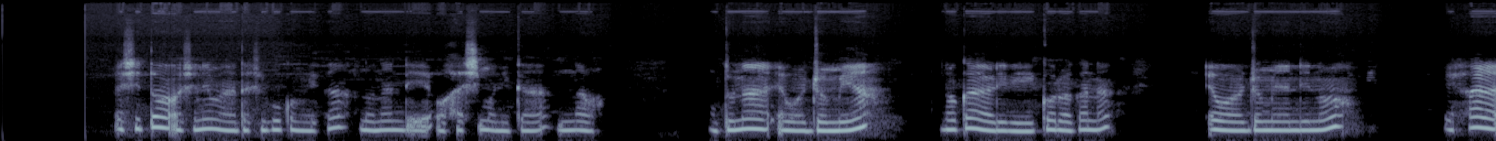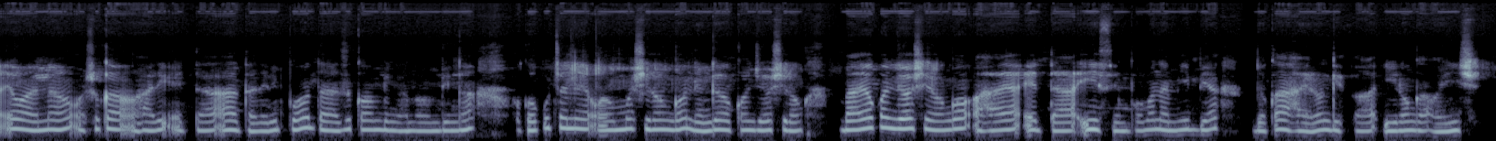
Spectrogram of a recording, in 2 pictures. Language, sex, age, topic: Oshiwambo, female, 18-24, agriculture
